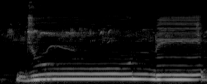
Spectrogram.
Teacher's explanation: کیونکہ غنہ ہو رہا ہے یہاں پر، کیونکہ نون مشدد ہے. نون یا زر نی کو تھوڑا سا لمبا کرنا ہے، کیوں؟ کیونکہ یہ مد اصلی ہے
